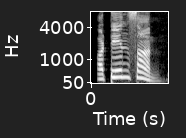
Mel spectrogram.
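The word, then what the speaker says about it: attention: ATTEN अटेन, और TION turn नहीं पढ़ेंगे, सन, अटेंशन, क्या पढ़ेंगे दोस्तों, अटेंशन, अटेंशन, क्लियर है।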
